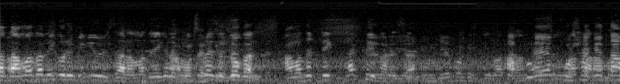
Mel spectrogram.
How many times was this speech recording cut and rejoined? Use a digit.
1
